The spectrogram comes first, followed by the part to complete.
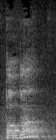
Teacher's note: papá la sílaba tónica o la sílaba fuerte es la última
